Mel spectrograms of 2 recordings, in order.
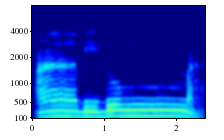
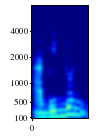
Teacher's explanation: Kemudian digunahkan atau didengungkan. Tahan ya, panjangnya 2 harokat atau 1 alif ya. Abidum ma. Jadi jangan baca abidun ya, atau abidum terlalu panjang gitu. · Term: idgham bi gunnah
